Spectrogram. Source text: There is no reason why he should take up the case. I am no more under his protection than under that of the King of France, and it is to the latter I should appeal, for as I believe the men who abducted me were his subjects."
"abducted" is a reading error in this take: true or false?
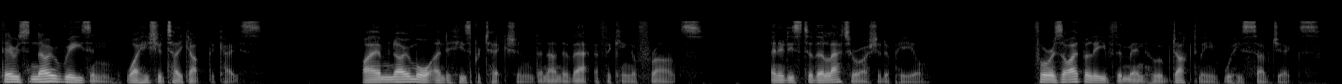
true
